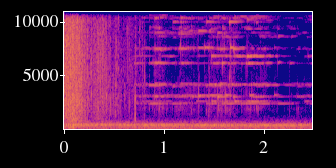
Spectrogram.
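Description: A cartoon twinkle sound effect. It opens with a short whoosh, then high, glassy chime tones shimmer and ring on over a low steady drone.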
